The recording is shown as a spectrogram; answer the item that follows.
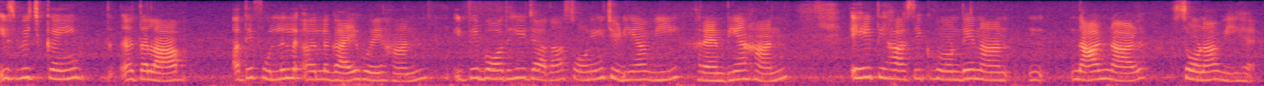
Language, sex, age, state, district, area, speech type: Punjabi, female, 18-30, Punjab, Mohali, rural, spontaneous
